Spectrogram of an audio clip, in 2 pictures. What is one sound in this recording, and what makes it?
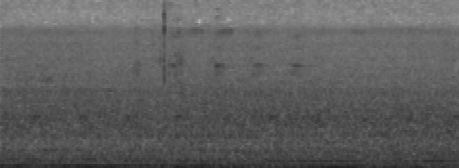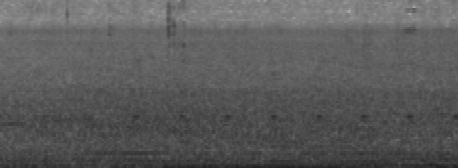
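Road traffic rumbles on an elevated highway.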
